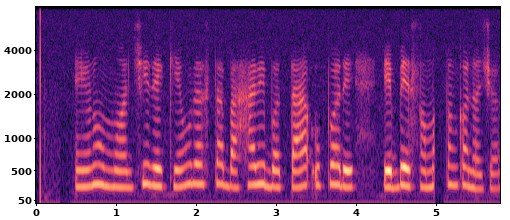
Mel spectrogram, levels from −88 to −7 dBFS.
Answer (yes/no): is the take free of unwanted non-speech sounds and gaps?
no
